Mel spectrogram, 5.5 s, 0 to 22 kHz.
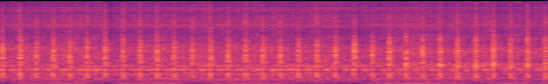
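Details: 1979 Volkswagen Type 4 engine at idle: sharp regular knocks, about three per second, clearly above a quiet idle; cause unknown.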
